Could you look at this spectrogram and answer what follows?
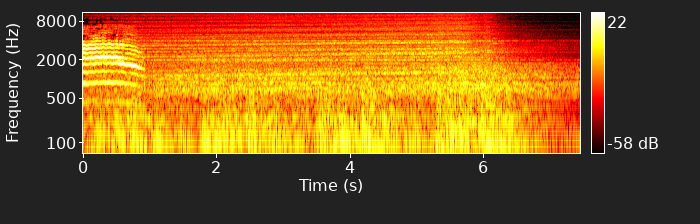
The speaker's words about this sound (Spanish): Aparte de algunos muebles viejos y de una caldera con caños y alambres, el sótano está vacío. Entonces, desde algún lugar de las sombras, escuchás el maullido de un gato.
